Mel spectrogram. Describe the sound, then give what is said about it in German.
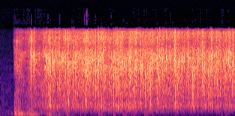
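Applause from an audience during a football discussion: a dense, steady patter of many hands clapping that begins abruptly and continues evenly to the end, with no voices. “Applaus.”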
